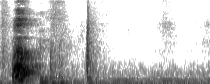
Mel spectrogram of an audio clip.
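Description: A short, loud, bark-like yelp from a man's voice, followed by a sharp click just before a second in.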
